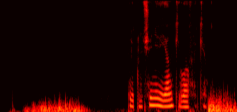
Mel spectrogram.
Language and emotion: Russian, neutral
